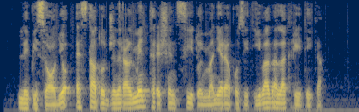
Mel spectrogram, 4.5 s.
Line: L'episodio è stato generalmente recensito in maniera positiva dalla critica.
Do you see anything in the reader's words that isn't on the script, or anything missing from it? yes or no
no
